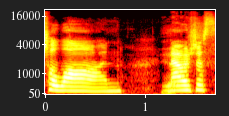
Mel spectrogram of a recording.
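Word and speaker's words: Shallan: And, like, Shalin. But apparently it's Shalon.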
